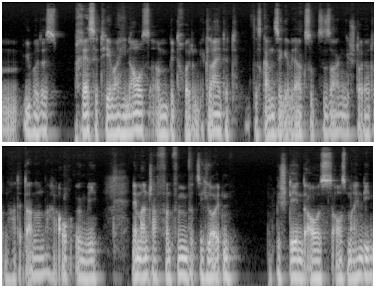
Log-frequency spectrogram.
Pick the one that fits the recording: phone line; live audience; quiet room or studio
quiet room or studio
